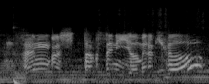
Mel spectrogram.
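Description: An actor playing a menacing, sly underworld dealer in an anime game, with a rough, taunting way of talking. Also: male voice, high-pitched, big pitch swings, fairly quick, rough recording. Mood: threatening. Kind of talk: Japanese anime game villain acting. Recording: game dialogue over music.

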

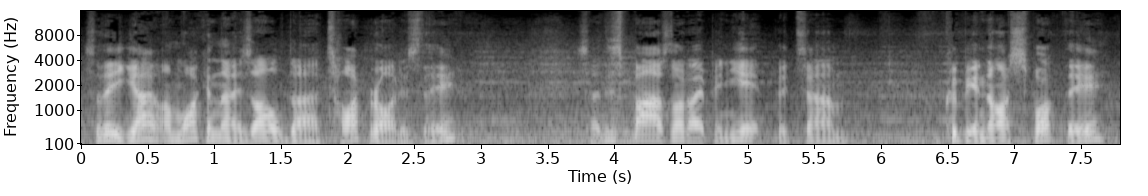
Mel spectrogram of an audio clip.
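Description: A man giving casual, unhurried walk-around commentary as a travel vlogger, chatting about what he observes. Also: medium pitch, big pitch swings, a bit bright, faint music behind. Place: walking around an open-air shopping mall. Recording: outdoor urban and traffic noise.

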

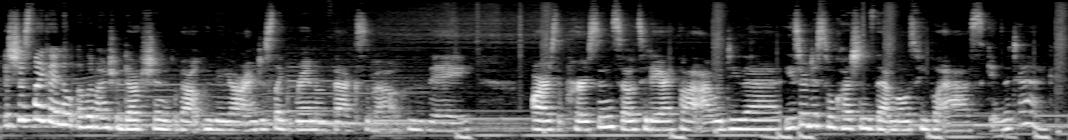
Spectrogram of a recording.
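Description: A young woman in her twenties chats to the camera in a relaxed, upbeat way, peppering her talk with "like". She sits a little back from the mic in an indoor room, and soft music plays faintly underneath. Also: mid-range voice, far from the mic. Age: 20s. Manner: chatty, upbeat, many "like" fillers. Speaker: YouTuber. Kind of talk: casual get-to-know-me vlog. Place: indoor room, seated before purple backdrop.

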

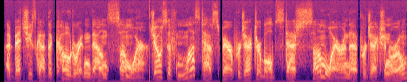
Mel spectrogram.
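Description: A man's voice: on the high side, pushed and bright, no echo, rough recording. A man playing a detective's eager, supportive young male friend, giving encouraging hints in a video game. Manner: encouraging, advising. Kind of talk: video game hint dialogue.

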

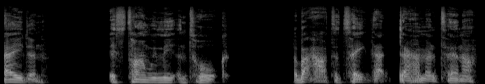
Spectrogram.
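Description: An actor playing a stern, resolute, fatherly militia leader in a video game, speaking with measured, deliberate authority in a husky voice. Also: deep voice, a bit bright, no room sound, clean studio sound, exaggerated voice. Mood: commanding, resolute.

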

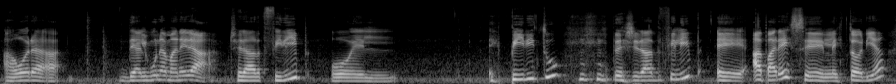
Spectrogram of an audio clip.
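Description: A woman's voice: medium pitch, animated, measured pace, a little hiss or hum. A woman interviewing a guest conversationally in a radio studio. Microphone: studio microphone.

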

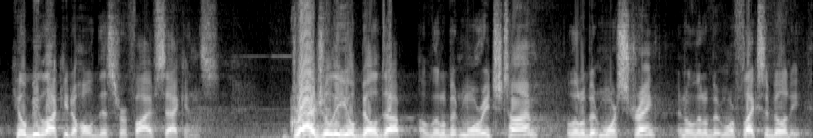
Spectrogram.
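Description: A man of medium pitch explains a rehab exercise while a partner demonstrates, walking through each cue step by step. His voice carries a long reverb from the clinic room around him. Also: a little mellow. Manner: explanatory, walks through posture cues step by step. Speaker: fitness and rehab instructor. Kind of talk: demonstration lesson to camera.

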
